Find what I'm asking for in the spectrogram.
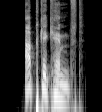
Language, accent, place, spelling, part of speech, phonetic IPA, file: German, Germany, Berlin, abgekämpft, adjective / verb, [ˈapɡəˌkɛmp͡ft], De-abgekämpft.ogg
- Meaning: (verb) past participle of abkämpfen; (adjective) 1. weary 2. exhausted, worn-out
